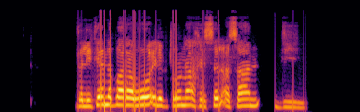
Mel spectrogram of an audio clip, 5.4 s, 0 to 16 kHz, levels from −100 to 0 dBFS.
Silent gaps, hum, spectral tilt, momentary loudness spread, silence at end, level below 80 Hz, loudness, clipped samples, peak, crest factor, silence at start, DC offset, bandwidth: 3.96-4.12 s; none; -5.5 dB/octave; 17 LU; 0.85 s; -48 dBFS; -14 LUFS; under 0.1%; 0 dBFS; 16 dB; 1.15 s; under 0.1%; 11 kHz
